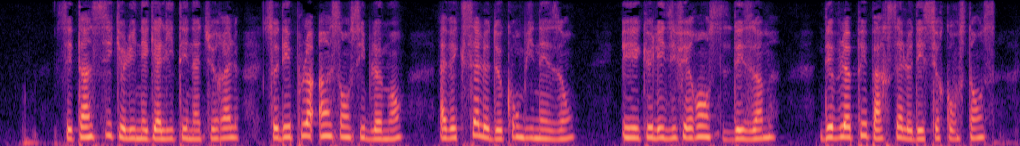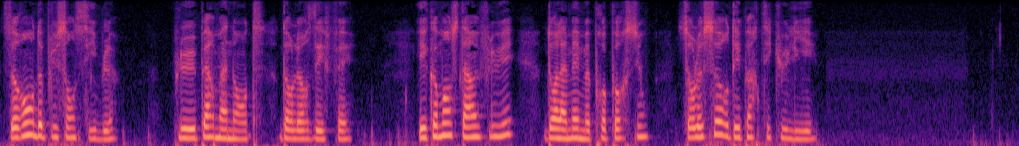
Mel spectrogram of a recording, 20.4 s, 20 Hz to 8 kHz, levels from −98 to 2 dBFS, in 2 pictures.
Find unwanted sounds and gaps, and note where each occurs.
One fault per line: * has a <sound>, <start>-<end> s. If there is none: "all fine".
all fine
